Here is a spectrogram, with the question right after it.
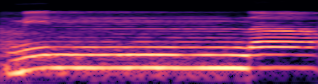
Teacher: kalau idgham nun mati ketemu dengan nun misalnya minna itu dibaca jelas dengunnya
